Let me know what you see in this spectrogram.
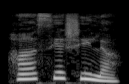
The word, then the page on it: ಹಾಸ್ಯಶೀಲ: hāsya śila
